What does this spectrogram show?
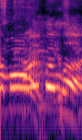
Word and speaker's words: Kamala: Let me actually pronounce her name right. Kamala Harris. If Kamala. you said Nancy Pelosi. It's Kamala.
